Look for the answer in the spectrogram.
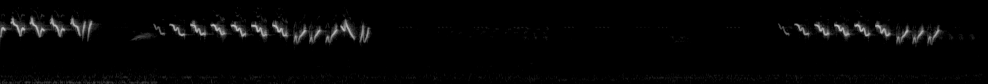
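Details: Three high, dry phrases from a Subalpine warbler (Sylvia cantillans). Each is a quick chain of repeated chattering notes about one to two seconds long, separated by pauses, with the last phrase starting after a four-second silence.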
